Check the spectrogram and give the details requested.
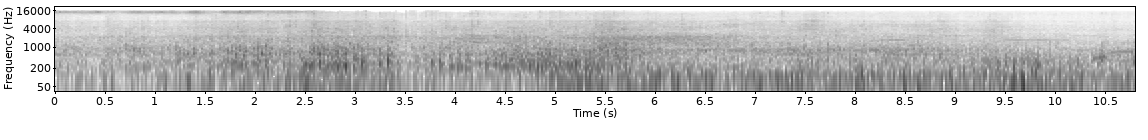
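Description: Passenger train passing at speed close by: wheels running over the rails in a noisy roar, loudest about three seconds in, then a steady low rumble as it moves away.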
